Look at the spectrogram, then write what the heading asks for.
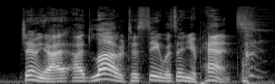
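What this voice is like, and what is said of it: Put-on mid-Atlantic accent impression. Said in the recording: “Can you do a Cary Grant? I'm gonna try one here. I'm attempting it... It's that mid-Atlantic accent.”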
